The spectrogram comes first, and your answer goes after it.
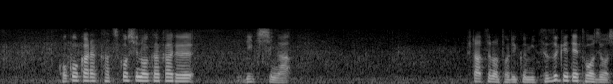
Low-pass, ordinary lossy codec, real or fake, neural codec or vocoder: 5.4 kHz; none; fake; codec, 16 kHz, 6 kbps, DAC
